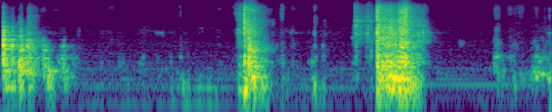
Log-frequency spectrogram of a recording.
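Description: Sealing tape being torn off a cardboard shipping box as it is opened: three short tearing noises, near the start, about two and a half seconds in and about four seconds in.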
